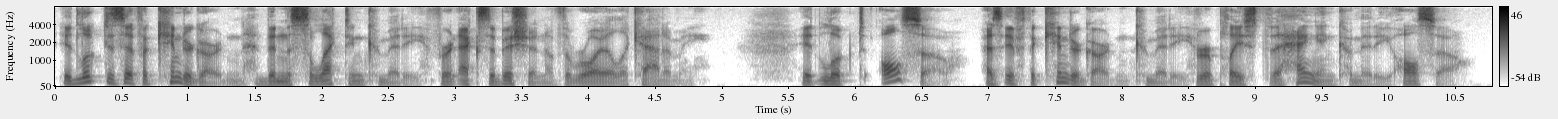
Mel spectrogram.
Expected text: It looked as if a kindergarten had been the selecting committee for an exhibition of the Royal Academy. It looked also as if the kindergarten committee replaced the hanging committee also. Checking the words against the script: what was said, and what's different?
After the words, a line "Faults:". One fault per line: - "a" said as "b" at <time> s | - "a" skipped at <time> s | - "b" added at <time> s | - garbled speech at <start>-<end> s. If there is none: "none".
It looked as if a kindergarten had been the selecting committee for an exhibition of the Royal Academy. It looked also as if the kindergarten committee replaced the hanging committee also.
Faults:
none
